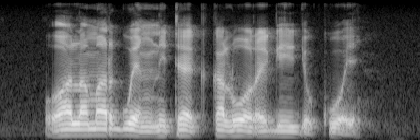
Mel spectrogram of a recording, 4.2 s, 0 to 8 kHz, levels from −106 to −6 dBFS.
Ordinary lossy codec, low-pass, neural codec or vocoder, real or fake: none; 7.2 kHz; none; real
